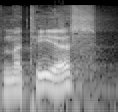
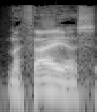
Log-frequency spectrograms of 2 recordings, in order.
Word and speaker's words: Matthias: I got to seminary before I learned that that man who was elected to be the twelfth apostle was named Matthias and not Matthias.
